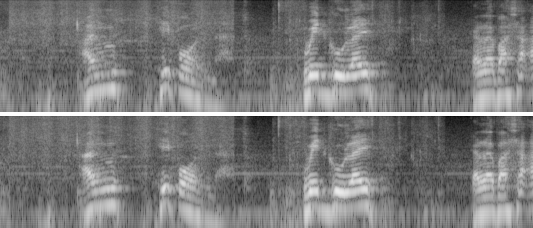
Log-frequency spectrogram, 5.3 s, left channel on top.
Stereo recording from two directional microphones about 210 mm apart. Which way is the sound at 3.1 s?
20° right (ahead or behind).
